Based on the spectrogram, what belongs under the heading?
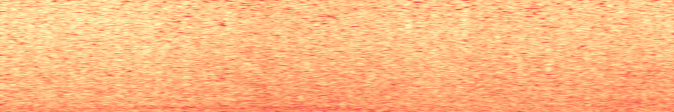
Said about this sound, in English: With the camera pretty close to the water, actually to some area of the water where there's bubbles coming out, so that might add some nice texture as well.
